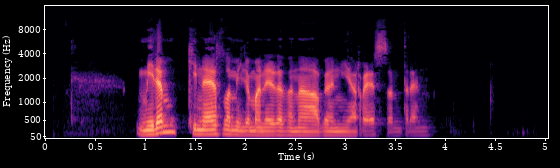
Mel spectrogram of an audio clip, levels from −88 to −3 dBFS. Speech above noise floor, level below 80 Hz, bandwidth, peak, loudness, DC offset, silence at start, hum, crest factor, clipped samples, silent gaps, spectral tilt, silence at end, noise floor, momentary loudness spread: 55 dB; -64 dBFS; 8.8 kHz; 0 dBFS; -22 LUFS; under 0.1%; 0.9 s; none; 24 dB; under 0.1%; none; -6.5 dB/octave; 1.3 s; -78 dBFS; 17 LU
